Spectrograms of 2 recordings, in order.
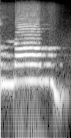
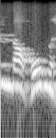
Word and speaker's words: نہم: یہ واضح کرتا چلوں کہ یہ صحیح تلفظ جماعت نام یا نہم نہیں بلکہ جماعت نہوم ہے۔ تو جماعت نہوم کے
